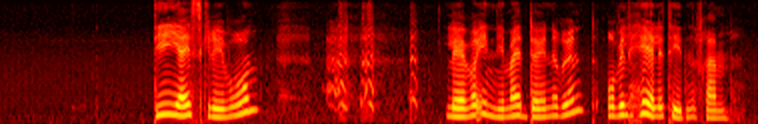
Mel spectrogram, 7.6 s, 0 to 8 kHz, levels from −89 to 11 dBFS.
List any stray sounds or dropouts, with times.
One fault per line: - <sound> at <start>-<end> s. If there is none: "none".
- laugh at 2.7-4.3 s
